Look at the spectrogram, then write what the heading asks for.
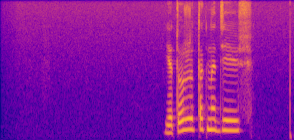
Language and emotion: Russian, neutral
